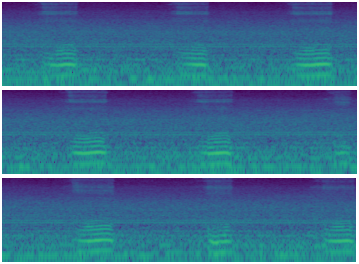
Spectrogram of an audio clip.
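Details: Sleeping French Bulldog snoring loudly indoors, a rasping, wheezy snore repeated roughly every one and a half seconds, each breath a short buzzy rattle over a steady low hum of background noise.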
